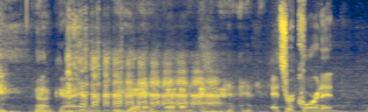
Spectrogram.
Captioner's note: laughs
